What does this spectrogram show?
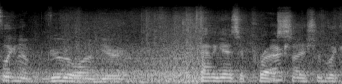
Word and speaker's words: Amagansett: So I'll spell it for you because it's an old Indian Montaukett tribe word. So it's Amagansett, AMAGANSETT.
